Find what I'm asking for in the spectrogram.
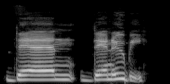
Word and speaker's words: Danube: So it was Yukon, Danube, and Mekong. – Oh, okay. – Vietnam. Did you say Danube? – Danube. D-A-N-U-B-E.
